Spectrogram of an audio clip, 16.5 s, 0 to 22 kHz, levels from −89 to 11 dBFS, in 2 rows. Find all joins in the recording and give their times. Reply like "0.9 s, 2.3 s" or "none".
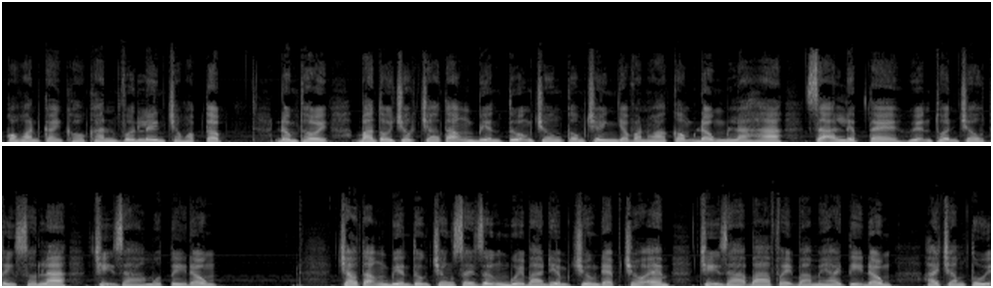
none

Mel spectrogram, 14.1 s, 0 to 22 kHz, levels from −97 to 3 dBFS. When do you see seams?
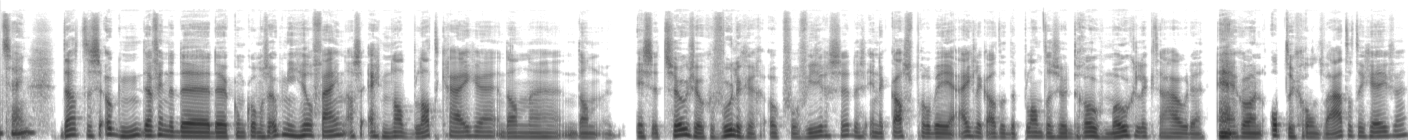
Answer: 12.1 s

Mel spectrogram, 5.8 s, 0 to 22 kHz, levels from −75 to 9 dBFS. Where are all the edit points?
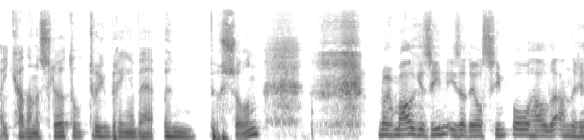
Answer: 3.1 s

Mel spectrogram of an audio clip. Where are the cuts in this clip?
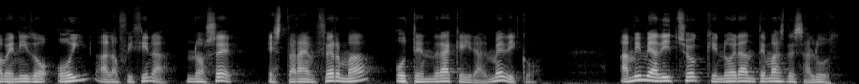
1.8 s

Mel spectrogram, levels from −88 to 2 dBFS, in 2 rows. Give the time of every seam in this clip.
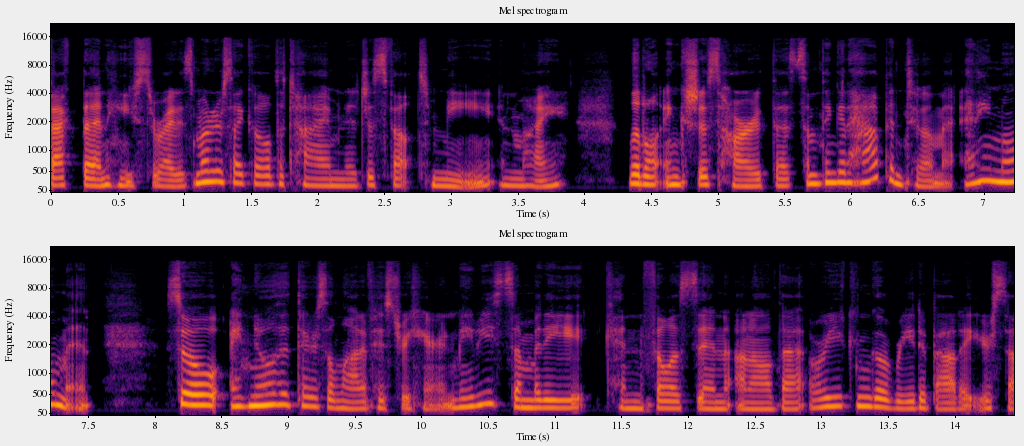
7.9 s

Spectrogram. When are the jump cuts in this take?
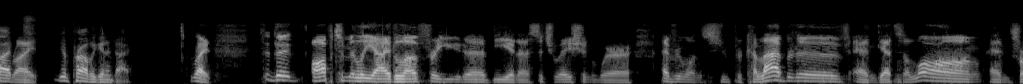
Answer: none

